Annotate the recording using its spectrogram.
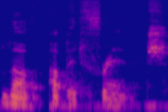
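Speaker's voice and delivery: slow soft stress on "love".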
